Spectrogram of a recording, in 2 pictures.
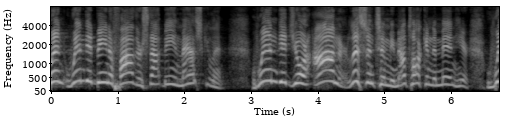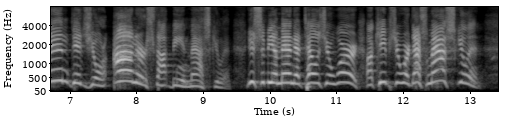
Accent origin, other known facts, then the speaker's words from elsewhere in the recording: Indiana, United States; now in Chicago, United States; I came from Indiana, the Hoosiers and all this.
